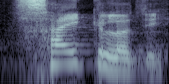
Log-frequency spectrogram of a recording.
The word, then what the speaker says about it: psychology: है कि अब दोस्तों हमने इसको साइकोलॉजी पड़ा है मैं इसको पर साइकोलॉजी तो हमने नहीं पड़ा क्यों नहीं पड़ा क्योंकि यहां पर पी लेटर जो है वह क्या है साइलेंट है तो साइकोलॉजी हमें यहां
